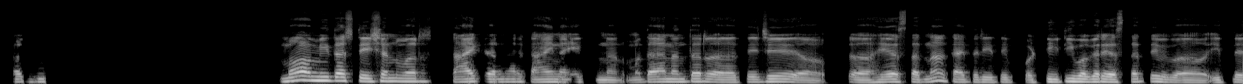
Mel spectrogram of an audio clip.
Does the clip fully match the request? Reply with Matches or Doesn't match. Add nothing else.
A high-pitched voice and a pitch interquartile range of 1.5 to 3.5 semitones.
Doesn't match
